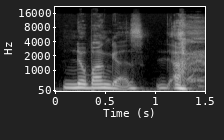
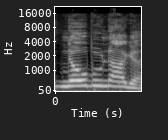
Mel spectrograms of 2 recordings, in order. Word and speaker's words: Nobunaga: no but Nagas yeah which is not pronounced no bunga's it is nobunaga yeah so dad um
